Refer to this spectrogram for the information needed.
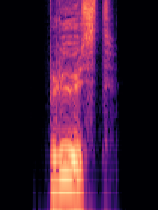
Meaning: second-person singular present of blühen
- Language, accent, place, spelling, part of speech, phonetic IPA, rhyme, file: German, Germany, Berlin, blühst, verb, [blyːst], -yːst, De-blühst.ogg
